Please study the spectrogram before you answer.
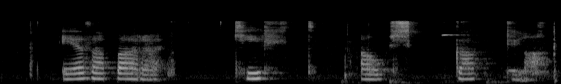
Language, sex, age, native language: Icelandic, female, 9, Icelandic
